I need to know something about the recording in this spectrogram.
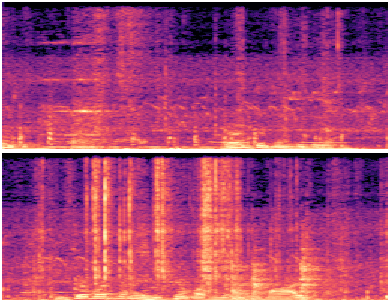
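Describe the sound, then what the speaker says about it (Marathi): A rooster chases a hen around a village yard, with hens clucking and fowl squawking in short bursts close by while people talk over them. "आता हा कोंबडा कोंबडीच्या मागनं धावतोय"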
